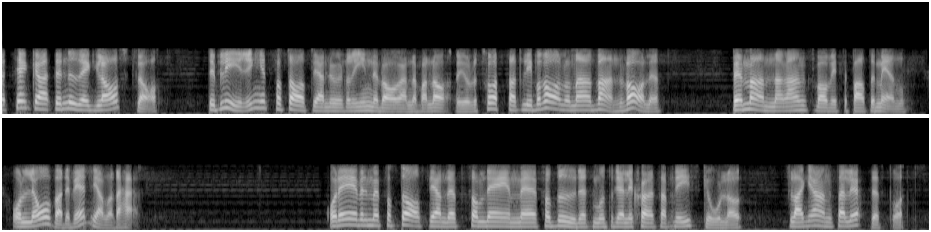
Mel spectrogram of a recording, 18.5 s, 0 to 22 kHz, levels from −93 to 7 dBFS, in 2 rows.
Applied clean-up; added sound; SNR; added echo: neural separator model SepFormer WHAMR!.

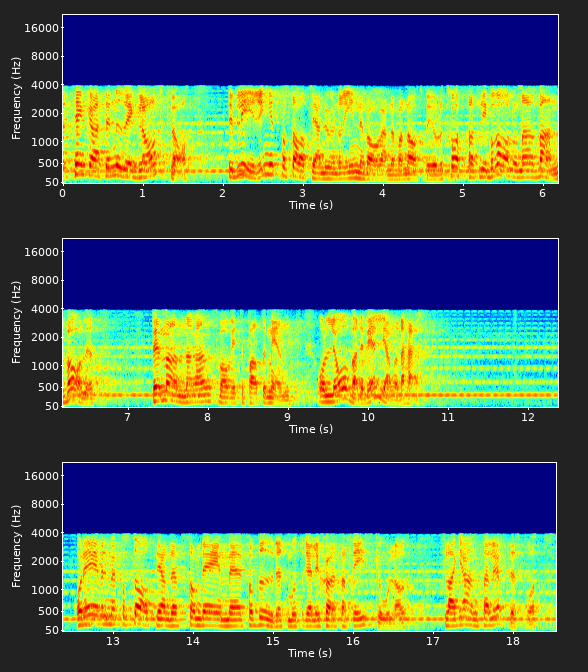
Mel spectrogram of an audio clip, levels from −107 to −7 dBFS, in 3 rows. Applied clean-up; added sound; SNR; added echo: none; Bowed string instrument; 14 dB; reverberation time 3.0 s.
